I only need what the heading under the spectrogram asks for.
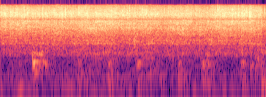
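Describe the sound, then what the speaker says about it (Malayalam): Ginger-garlic paste and onions sautéing in a pan, a close continuous sizzle with soft stirring scrapes, no talking. "അപ്പോൾ ഒരു ഒരു സ്പൂൺ ഇഞ്ചി വെളുത്തുള്ളി പേസ്റ്റ് കൂടി ഇട്ട് കൊടുത്തിട്ടുണ്ട്. അത് ആ പച്ചമണമൊക്കെ മാറുന്നോടും വരെ അത് നമുക്കൊന്ന് വഴറ്റിയെടുക്കാം."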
